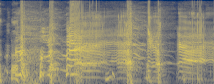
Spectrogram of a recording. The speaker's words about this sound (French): Vous allez tousser encore.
